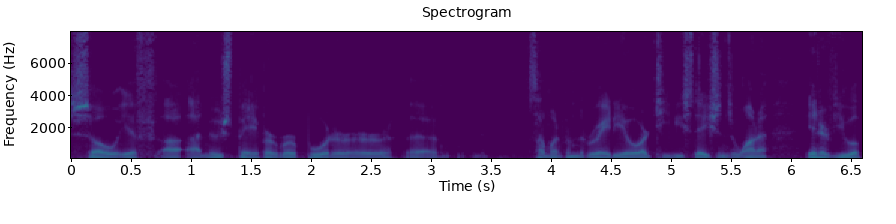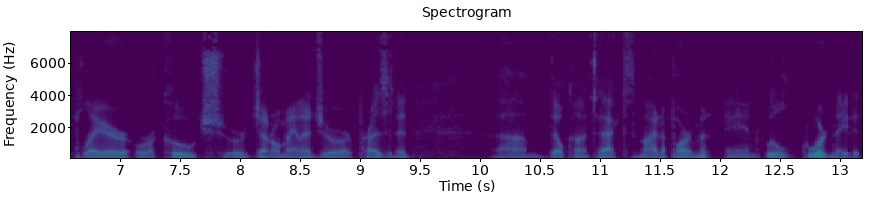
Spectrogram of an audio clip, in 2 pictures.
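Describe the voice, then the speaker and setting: Monotone, flat intonation with vocal fry and an American accent, at a moderate pace. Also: man, very deep, low pitch for a man. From Wheeling, West Virginia (Ohio Valley). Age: 50s. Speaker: sports team communications director. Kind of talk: interview. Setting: team facility press conference room.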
